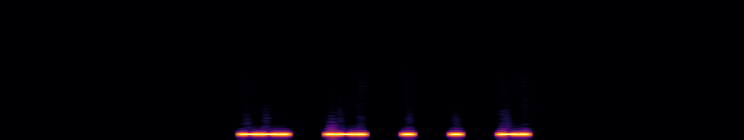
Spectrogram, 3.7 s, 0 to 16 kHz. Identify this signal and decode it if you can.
Morse code, heard as a keyed tone, about 52 wpm, spaced as for 29 wpm, 700 Hz. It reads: GREEN
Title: 3x Character Spacing - Top 500 Words - 50wpm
